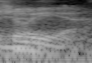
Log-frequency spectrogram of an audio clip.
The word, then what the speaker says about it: Surya: Yeah, but most people aren't able to pronounce it correctly, so it's Correctly, Surya.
